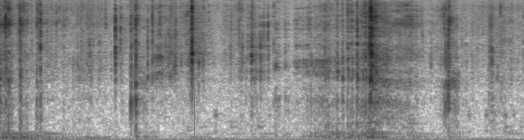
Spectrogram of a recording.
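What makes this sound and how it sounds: A solid oval green soap bar held in the hand is scraped and carved with a utility knife blade. Dry, crisp scraping and crumbly rasps run throughout, broken by sharp, bright clicks as the blade bites and chips away at the soap, with a low soft rumble underneath.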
